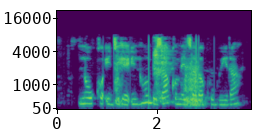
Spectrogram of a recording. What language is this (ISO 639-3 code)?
kin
